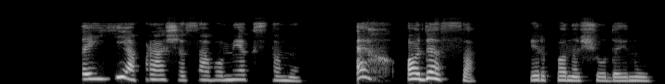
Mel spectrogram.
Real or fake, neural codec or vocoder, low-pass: real; none; 9.9 kHz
